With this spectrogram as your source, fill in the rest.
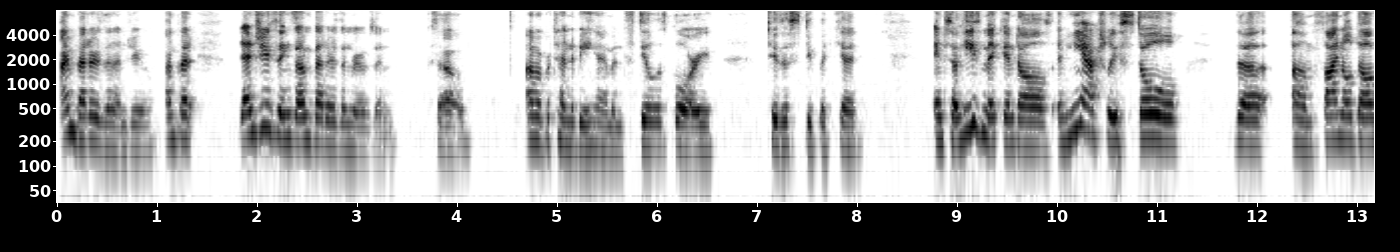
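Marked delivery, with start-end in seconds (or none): none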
